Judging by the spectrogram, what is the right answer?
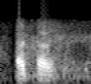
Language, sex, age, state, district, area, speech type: Punjabi, male, 45-60, Punjab, Ludhiana, urban, conversation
